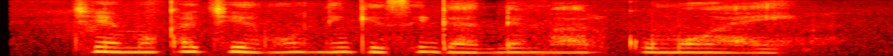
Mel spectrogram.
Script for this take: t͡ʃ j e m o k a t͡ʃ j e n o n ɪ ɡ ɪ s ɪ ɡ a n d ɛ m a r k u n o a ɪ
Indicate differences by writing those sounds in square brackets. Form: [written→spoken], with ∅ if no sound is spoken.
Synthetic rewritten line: t͡ʃ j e m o k a t͡ʃ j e [n→m] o n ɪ ɡ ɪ s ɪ ɡ a n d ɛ m a r k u [n→m] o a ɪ

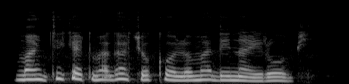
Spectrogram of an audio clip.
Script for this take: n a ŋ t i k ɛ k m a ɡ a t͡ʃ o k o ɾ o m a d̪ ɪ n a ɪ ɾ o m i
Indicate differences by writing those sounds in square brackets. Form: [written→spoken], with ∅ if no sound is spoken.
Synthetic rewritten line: [n→m] a [ŋ→ɲ] t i k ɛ [k→t] m a ɡ a t͡ʃ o k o [ɾ→l] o m a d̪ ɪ n a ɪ ɾ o [m→b] i

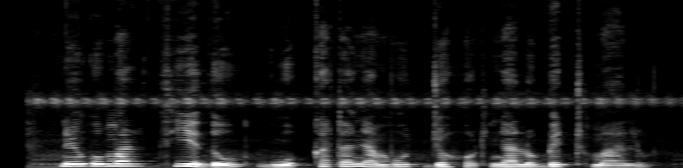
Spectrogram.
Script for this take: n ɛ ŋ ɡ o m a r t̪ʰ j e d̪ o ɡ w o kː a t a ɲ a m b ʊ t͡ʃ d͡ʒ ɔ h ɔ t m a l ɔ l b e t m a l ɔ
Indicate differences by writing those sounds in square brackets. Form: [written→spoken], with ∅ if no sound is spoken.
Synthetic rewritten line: n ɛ ŋ ɡ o m a r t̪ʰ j e d̪ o ɡ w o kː a t a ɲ a m b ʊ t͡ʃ d͡ʒ ɔ h ɔ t [m→ɲ] a l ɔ [l→∅] b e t m a l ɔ

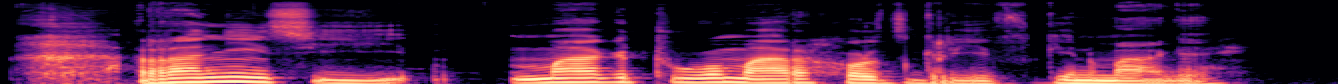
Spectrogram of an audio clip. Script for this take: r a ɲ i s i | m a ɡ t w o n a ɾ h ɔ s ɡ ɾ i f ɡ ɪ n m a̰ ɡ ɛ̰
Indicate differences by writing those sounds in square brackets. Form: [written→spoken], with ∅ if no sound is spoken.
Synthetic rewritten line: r a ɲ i s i | m a ɡ t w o [n→m] a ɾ h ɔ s ɡ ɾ i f ɡ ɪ n m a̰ ɡ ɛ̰

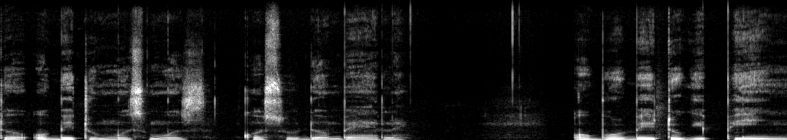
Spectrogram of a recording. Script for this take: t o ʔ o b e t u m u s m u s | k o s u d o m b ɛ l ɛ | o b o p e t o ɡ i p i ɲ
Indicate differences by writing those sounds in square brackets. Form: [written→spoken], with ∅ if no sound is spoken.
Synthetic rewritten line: t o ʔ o b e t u m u s m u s | k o s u d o m b ɛ l ɛ | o b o [p→b] e t o ɡ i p i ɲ

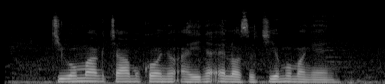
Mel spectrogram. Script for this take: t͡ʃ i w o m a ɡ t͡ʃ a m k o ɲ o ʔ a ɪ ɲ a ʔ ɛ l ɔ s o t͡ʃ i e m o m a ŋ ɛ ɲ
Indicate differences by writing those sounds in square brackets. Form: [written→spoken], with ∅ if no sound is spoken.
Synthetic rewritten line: t͡ʃ i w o m a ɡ t͡ʃ a m k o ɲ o ʔ a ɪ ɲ a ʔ ɛ l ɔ s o t͡ʃ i e m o m a ŋ ɛ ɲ

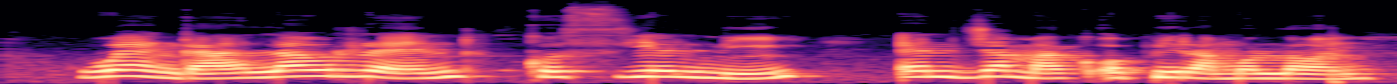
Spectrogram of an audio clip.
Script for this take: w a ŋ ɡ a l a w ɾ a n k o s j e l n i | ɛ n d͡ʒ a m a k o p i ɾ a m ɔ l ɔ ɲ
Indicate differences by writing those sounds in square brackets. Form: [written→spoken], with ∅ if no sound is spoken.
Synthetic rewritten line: w [a→ɛ] ŋ ɡ a l a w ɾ [a→ɛ] n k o s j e l n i | ɛ n d͡ʒ a m a k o p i ɾ a m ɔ l ɔ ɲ

